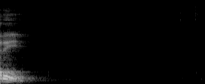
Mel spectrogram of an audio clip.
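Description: The last syllable of a spoken word trailing off, then near silence with one faint click near the end.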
